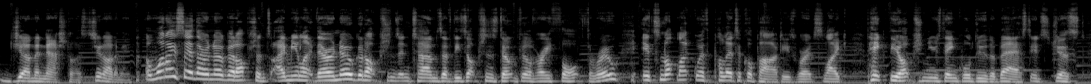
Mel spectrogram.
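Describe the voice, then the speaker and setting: A man casually answering viewer questions in a rambling, animated way, his pitch jumping up whenever he slips into quoted asides. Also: fast talker, few pauses, soft background music. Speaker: YouTube creator answering fan questions. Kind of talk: casual Q&A monologue.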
